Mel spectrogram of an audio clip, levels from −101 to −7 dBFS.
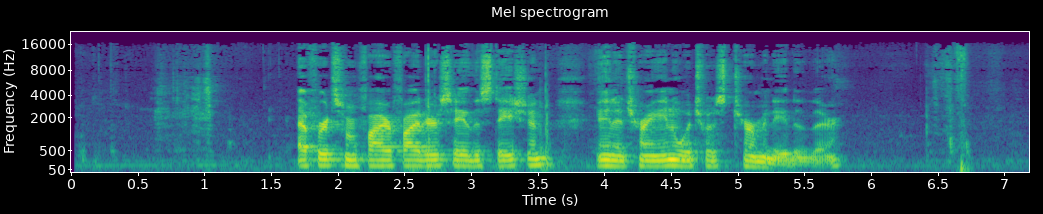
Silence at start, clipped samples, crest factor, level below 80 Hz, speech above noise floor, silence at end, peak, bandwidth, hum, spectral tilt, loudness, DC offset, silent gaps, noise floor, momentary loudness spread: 0.65 s; under 0.1%; 18 dB; -50 dBFS; 35 dB; 0.45 s; -2 dBFS; 16.5 kHz; none; -4 dB/octave; -18 LUFS; under 0.1%; none; -53 dBFS; 18 LU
